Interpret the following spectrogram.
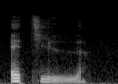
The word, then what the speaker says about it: est-il: So it's actually quite easy to figure, because you get this trait d'union between est and il. So actually we'll have to pronounce est-il, est-il.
